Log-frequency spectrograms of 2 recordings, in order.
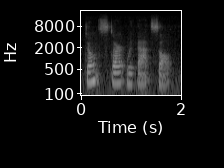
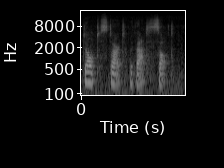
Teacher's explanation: This is because the first version utilizes that held T, creating that stop of air at the T at the end of each word, instead of releasing it into a big puff that you heard in the second version. When you hear that puff, that all the time at the ends of words, it creates kind of a stopping sound, and it doesn't smoothly connect to the next word.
